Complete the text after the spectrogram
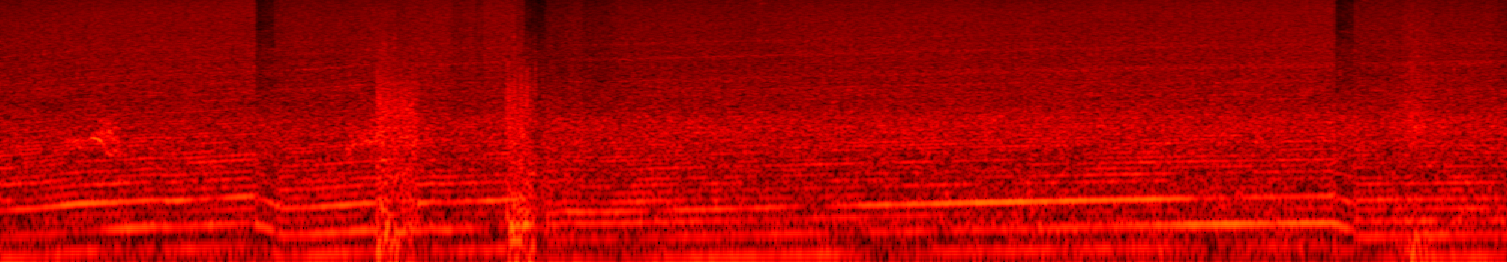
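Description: A car engine roars steadily, shifting up through the gears as it speeds up.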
